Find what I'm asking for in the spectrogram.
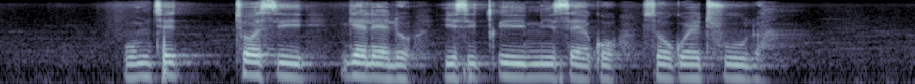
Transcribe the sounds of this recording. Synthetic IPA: um̩tʰɛ | tʰosi | k̬ɛlɛlɔ | jisiǀinisɛk̬ɔ | sɔk̬wetʰuːlwa

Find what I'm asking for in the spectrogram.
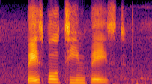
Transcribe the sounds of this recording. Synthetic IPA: b̥esbɔltʰĩmbest

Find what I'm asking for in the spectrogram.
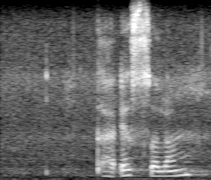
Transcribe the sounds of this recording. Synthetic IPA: tʰaʔɛsalam

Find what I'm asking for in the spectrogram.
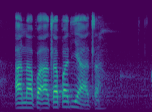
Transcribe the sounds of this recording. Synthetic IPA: anapʼaːt͡ɬʼapʼadiaːt͡ɬʼa

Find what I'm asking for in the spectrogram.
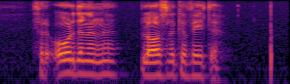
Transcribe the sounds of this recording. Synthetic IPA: fərɔrdənəŋə | plɑːsləkəvɛtə

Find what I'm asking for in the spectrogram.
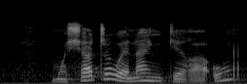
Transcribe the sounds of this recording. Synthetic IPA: mʊʃatʼɛwɛnaŋ̩kʼɪɣa̰ʔʊ

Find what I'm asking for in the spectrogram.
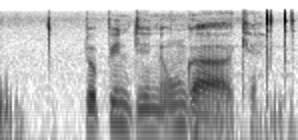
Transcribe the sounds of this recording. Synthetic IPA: tʼopʼindʱiniuŋɡʱaːkʰɛ

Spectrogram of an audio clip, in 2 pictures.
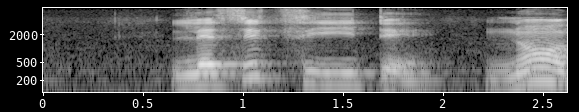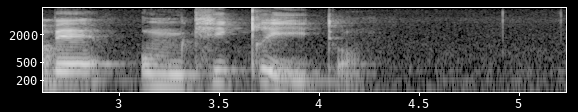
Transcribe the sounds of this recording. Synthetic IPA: lesit͡sʰitʼɛ | nɔɓɛum̩kʰiǃiːtʼɔ̰

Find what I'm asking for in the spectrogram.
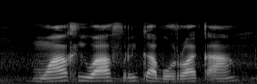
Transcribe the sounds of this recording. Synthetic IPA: mʊaχiwaːfʊrikʼabʊrwakʼa

